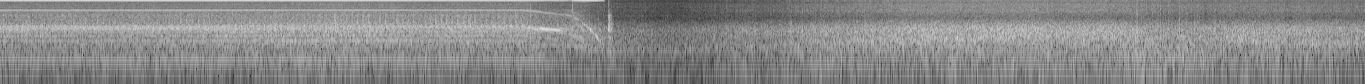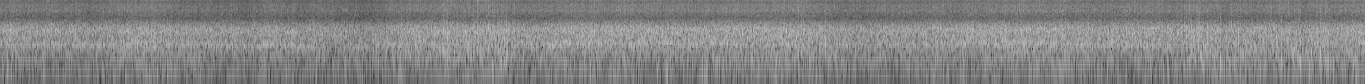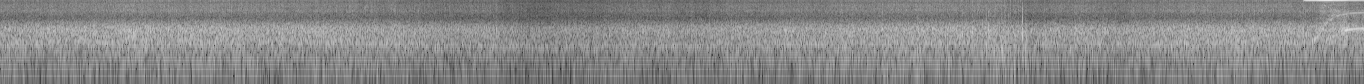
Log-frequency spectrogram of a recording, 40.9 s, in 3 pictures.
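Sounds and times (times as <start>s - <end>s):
motor whine: 0.0s - 6.3s, 40.4s - 40.9s
wind rushing over model plane: 0.0s - 6.3s.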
